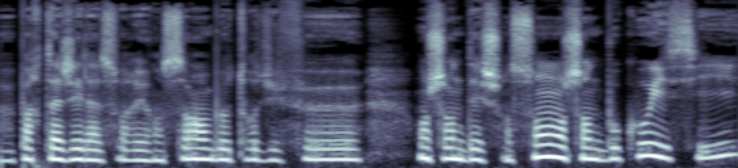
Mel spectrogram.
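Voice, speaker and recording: A woman's somewhat breathy, dark and mellow voice at a fairly slow pace with fairly even intonation, in a dry, close sound with no echo and a very clean recording over a silent background. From Switzerland, canton of Fribourg. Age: 20s. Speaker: student activist. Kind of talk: interview.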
